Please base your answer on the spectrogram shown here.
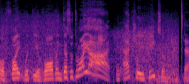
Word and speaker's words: Destoroyah: The name of the monster, surprisingly, isn't Destroyer. Oh, it's isn't it? Destoroyah!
